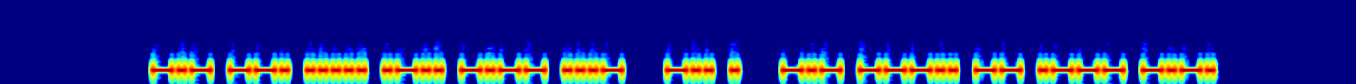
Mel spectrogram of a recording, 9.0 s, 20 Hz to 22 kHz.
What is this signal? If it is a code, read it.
Morse code, heard as a keyed tone, about 28 wpm, 700 Hz. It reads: KG5LYV DE K8MJC
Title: USA Callsign DE Callsign 28wpm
